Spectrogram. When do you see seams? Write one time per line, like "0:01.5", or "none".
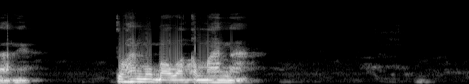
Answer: none

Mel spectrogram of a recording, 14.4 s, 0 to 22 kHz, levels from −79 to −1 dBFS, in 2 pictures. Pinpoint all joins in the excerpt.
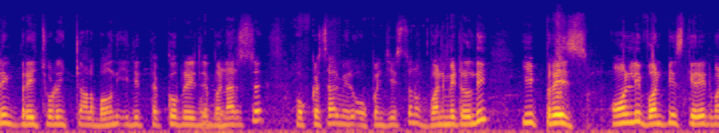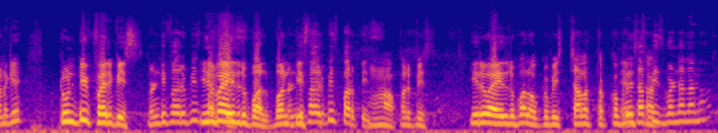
none

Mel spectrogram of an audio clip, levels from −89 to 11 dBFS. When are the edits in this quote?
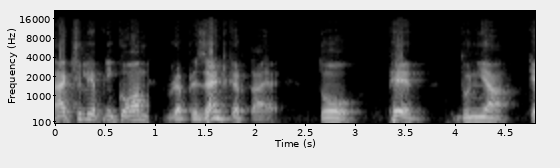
0:01.0

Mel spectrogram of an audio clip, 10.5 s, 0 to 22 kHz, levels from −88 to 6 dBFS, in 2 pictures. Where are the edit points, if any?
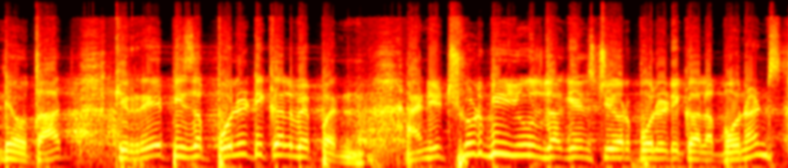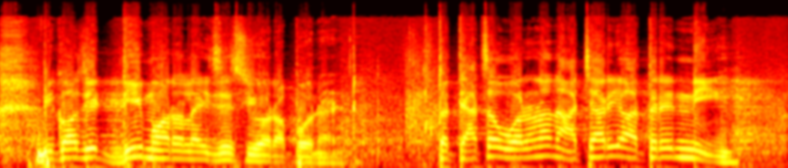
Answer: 0:08.0

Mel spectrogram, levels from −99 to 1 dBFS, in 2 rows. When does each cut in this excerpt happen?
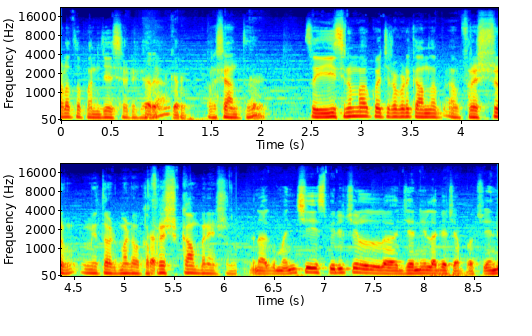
0:06.0

